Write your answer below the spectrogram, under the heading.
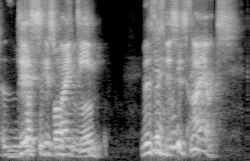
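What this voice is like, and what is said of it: Put-on Dutch accent. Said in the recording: “you put up the accent a little bit... just go full Dutch”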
